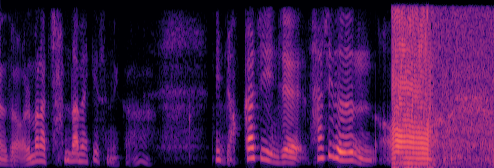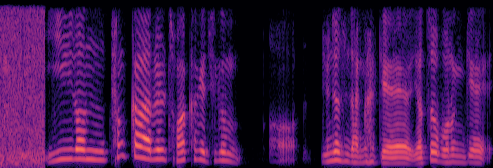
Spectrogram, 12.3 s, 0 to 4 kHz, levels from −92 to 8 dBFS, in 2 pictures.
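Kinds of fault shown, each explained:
mu-law and A-law mixed up: from 4.89 to 6.73 s, telephone speech coded with mu-law is decoded as A-law, so each sample goes through the wrong logarithmic curve. Levels scramble, the speech turns harsh and distorted, and pauses fill with noise as the quietest samples rise well above silence. A waveform shows a jagged envelope and gaps without a flat baseline. A spectrogram shows broadband smearing up to the 4 kHz telephone ceiling.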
